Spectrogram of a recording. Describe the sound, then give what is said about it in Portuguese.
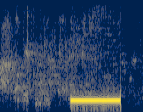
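A telephone call ringing on the line: one steady, loud electronic tone lasting about a second, preceded by faint muffled background sounds and followed by quiet. “deixa eu só ligar para o meu cliente aqui.”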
